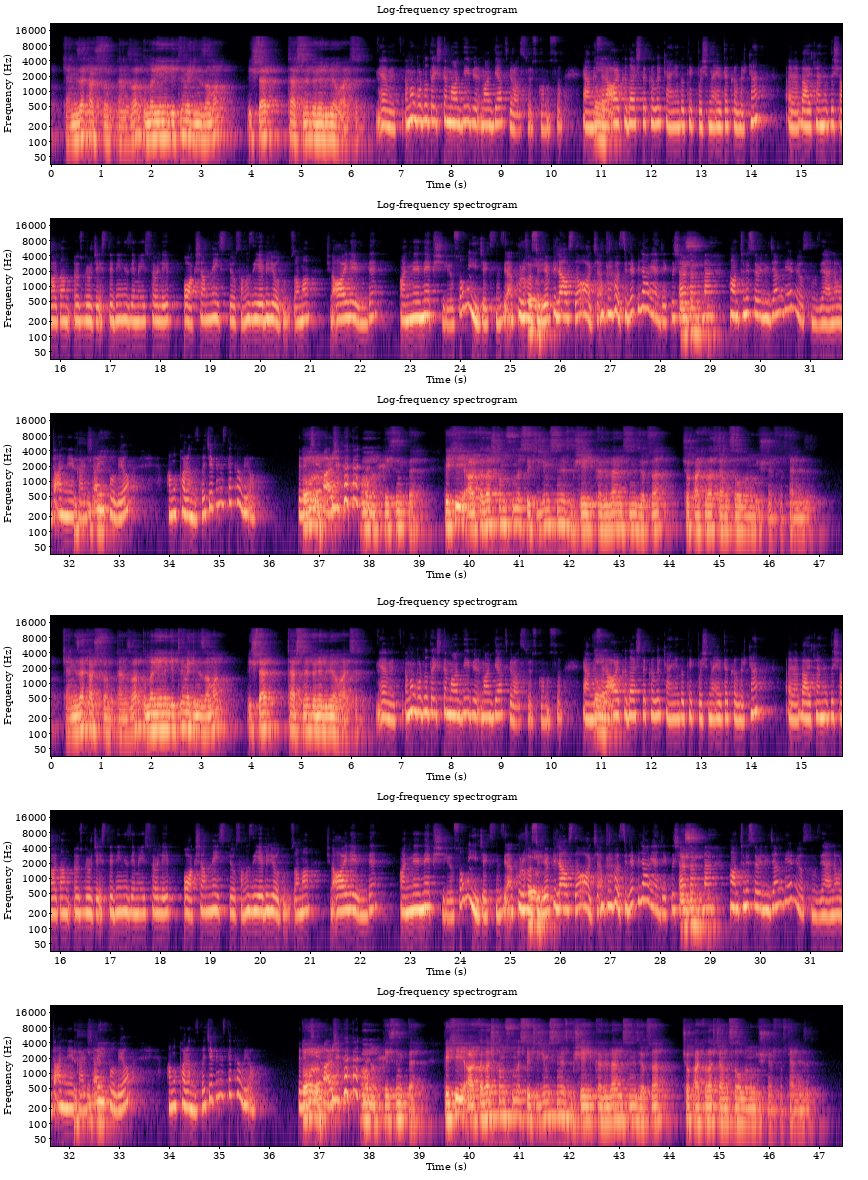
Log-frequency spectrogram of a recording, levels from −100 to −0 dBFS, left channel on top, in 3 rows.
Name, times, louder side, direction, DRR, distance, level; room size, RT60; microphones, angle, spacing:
voice 1, 0.2-3.4 3.9-4.4 4.7-6.1 10.8-11.2 25.4-25.6 28.4-28.8 32.1-32.7 36.7-37.0 37.8-39.0 39.5-43.8 44.3-46.1 46.4-46.8, right 1 dB, 50° right, 5 dB, 2.6 m, -20 dB
voice 2, 6.5-10.2 10.6-14.2 14.7-18.2 18.5-21.1 21.4-22.4 22.8-29.1 29.4-33.3 34.0-35.8 36.6-38.1, equal, ahead, 7 dB, 0.8 m, -20 dB
21.0 x 15.5 x 9.2 m, 0.80 s
head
